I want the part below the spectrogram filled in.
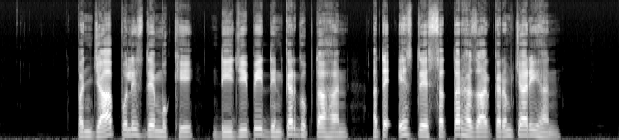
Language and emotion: Punjabi, neutral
